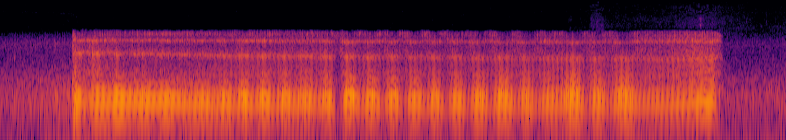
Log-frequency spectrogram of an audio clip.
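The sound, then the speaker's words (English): A steady, low-pitched buzzing drone of a bee, or of someone imitating a bee, holds for about five seconds, rich and nasal, wobbling in a quick rhythmic warble through its second half before cutting off abruptly. No talking over it. “I believe that's a bee, or somebody pretending to be a bee.”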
